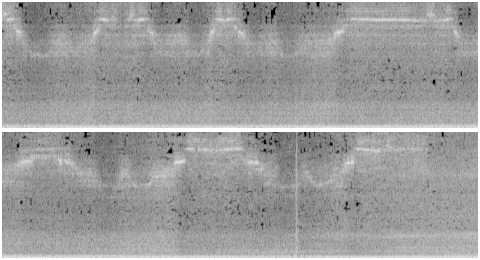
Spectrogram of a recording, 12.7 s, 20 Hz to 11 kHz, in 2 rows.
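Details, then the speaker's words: 1999 Ford F-150 4.2 V6 after fuel pump, belt and tensioner replacement: steady low idle rumble on its own with a faint thin squeal above it, which the owner thinks throttle body cleaner may fix; muffler needs replacing. "all right guys I think we need some throttle body cleaner because the thing is shrieking a little bit but it is running it is idling on its own"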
